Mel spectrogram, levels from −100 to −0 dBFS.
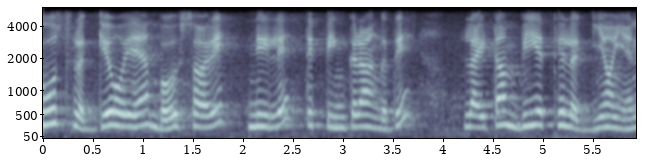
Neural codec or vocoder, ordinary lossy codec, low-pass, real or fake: none; AAC, 48 kbps; 5.4 kHz; real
